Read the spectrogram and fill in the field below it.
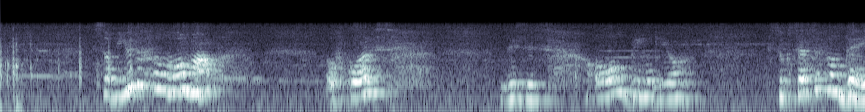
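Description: A young woman talks close by, casually.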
